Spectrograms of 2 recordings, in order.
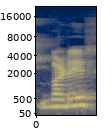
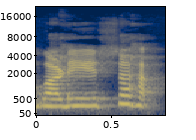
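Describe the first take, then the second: First: The word ends without a final breathy 'ah'. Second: The word ends with a final breathy 'ah'. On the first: The speaker calls it wrong. "गणेश नहीं पढ़ेंगे इसको" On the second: The speaker calls it right. "दो विसर्ग इसलिए"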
